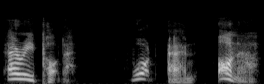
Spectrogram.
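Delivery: put-on high, loud, overjoyed old voice; thrilled barman. Barman greets famous Harry, high and thrilled. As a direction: gush with delight.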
